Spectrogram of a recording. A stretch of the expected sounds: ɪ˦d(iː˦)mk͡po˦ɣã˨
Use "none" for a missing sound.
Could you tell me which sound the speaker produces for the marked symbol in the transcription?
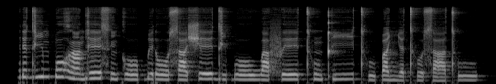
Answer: iː˦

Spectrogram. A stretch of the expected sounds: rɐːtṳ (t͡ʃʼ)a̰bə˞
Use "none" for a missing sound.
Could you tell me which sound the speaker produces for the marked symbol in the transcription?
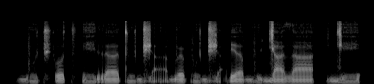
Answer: d͡ʒ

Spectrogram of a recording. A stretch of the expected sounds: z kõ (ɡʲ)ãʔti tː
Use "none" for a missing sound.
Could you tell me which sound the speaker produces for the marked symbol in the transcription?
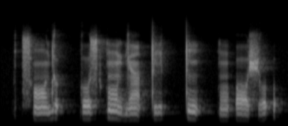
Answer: ɡʲ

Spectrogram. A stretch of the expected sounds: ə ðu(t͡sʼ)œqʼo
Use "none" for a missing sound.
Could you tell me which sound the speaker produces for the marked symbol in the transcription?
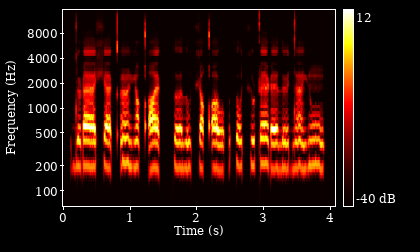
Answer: t͡ʃ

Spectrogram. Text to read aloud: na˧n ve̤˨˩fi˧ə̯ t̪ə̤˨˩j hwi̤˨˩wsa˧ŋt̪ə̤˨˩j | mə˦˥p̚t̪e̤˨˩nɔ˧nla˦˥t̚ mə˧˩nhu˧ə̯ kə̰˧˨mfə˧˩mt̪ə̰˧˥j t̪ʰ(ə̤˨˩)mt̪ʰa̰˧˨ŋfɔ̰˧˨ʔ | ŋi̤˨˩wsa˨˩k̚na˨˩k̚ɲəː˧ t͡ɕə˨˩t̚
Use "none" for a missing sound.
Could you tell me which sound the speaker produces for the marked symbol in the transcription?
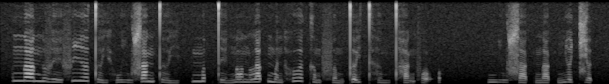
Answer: ə̤˨˩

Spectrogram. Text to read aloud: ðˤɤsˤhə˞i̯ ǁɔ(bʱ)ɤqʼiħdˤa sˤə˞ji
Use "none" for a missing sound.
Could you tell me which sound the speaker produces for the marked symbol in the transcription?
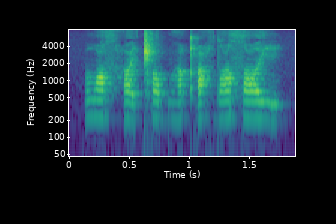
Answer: bʱ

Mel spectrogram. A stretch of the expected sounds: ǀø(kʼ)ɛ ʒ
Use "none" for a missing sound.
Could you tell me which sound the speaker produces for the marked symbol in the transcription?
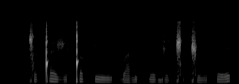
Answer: ǃ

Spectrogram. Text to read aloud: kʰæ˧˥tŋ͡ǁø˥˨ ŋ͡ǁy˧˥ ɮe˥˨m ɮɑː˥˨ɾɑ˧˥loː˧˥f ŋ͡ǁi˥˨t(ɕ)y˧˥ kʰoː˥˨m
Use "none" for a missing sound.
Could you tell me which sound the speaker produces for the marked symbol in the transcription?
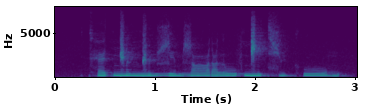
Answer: ɕ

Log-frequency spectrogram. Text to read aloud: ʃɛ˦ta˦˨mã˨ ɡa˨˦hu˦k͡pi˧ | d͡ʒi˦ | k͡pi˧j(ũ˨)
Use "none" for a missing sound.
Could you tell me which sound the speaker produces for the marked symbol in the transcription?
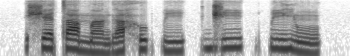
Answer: ũ˨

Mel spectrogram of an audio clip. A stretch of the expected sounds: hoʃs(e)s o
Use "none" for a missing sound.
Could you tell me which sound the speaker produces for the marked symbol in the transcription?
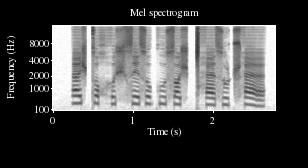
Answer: e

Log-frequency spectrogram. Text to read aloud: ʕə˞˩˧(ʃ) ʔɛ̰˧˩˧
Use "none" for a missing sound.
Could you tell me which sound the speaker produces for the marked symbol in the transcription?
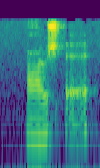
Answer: ʃ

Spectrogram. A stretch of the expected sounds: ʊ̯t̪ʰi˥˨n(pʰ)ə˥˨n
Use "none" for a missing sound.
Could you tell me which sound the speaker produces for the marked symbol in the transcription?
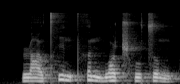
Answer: pʰ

